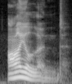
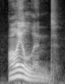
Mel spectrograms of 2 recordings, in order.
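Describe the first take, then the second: Both takes have the same delivery.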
